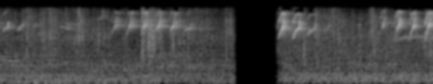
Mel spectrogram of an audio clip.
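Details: Marmosets interacting socially, giving rapid clusters of very high, sharp chirps and short twitters, with a brief silent gap midway and soft background hiss throughout.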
